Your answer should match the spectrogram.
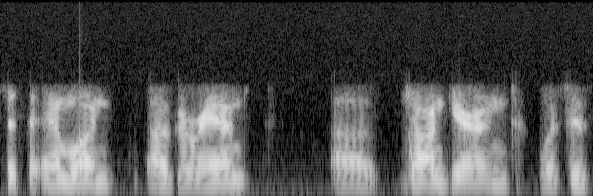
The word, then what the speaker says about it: Garand: bear once I said I'm the only one who pronounces his name correctly but you're telling me that it's actually garand yeah Ian from Forgotten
